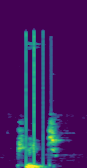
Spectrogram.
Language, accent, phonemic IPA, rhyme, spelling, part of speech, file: English, Southern England, /pliːt/, -iːt, pleat, noun / verb, LL-Q1860 (eng)-pleat.wav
